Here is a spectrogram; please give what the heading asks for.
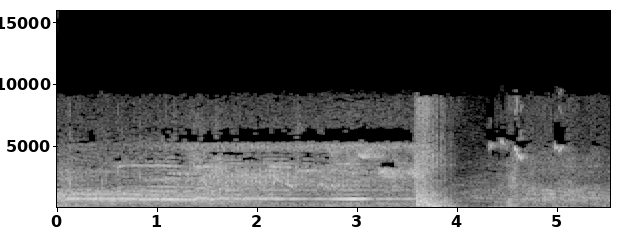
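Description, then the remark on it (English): A game show whammy sound effect as a whammy lands on a contestant, knocking his total to zero: a wavering electronic tone runs for a few seconds, then a sharp crashing burst, followed by a few quick chirpy blips over a low background murmur. “And a whammy in 3D for you there”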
